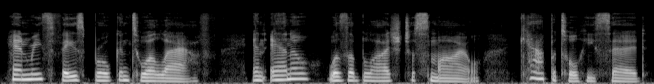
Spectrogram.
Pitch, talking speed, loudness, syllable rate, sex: 180 Hz, 135 wpm, -18 LUFS, 4.4 syllables/s, female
